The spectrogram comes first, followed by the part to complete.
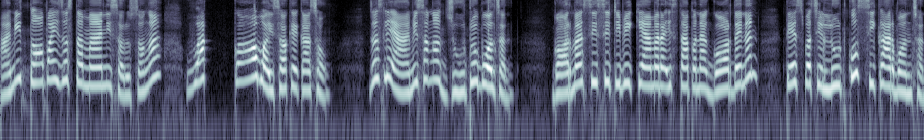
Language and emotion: Nepali, disgusted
